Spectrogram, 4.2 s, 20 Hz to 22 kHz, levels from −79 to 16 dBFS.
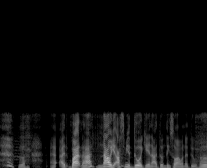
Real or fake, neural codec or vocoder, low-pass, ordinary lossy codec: real; none; 7.2 kHz; none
